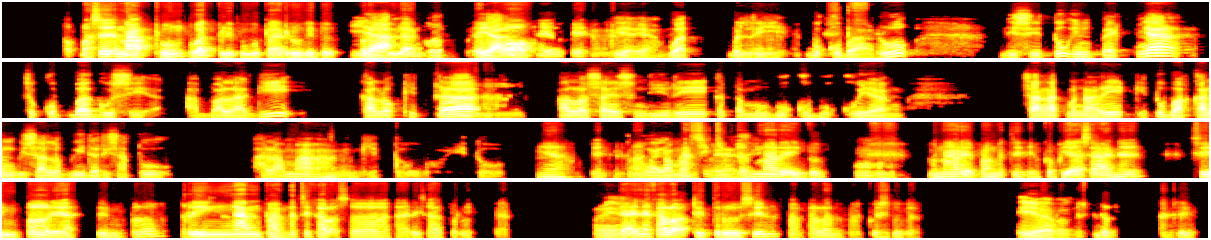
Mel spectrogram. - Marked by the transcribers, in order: tapping; in English: "impact-nya"; in English: "simple"; in English: "simple"; unintelligible speech
- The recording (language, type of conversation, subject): Indonesian, unstructured, Kebiasaan harian apa yang paling membantu kamu berkembang?
- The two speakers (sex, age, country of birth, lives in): male, 30-34, Indonesia, Indonesia; male, 40-44, Indonesia, Indonesia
